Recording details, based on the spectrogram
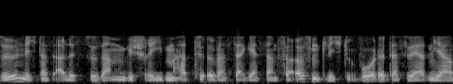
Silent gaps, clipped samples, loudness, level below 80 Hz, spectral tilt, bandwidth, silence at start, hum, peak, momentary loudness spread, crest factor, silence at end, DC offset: none; under 0.1%; -27 LUFS; -70 dBFS; -7 dB/octave; 9.4 kHz; 0 s; none; -12 dBFS; 3 LU; 14 dB; 0 s; under 0.1%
